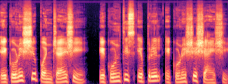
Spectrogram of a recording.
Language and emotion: Goan Konkani, neutral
